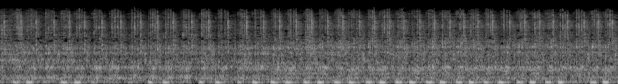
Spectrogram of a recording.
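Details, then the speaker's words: 110 cc single-cylinder motorcycle at idle before engine work: fast even ticking rattle about three clicks a second over steady idle; worn timing (cam) chain rattle, cam chain must be replaced. "Okay இந்த மாதிரி noise வந்தா கண்டிப்பா game chain கண்டிப்பா மாத்தி ஆகணும்."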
